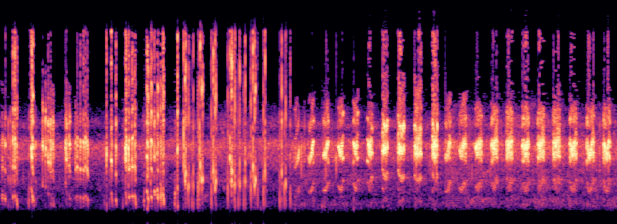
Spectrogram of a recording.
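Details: White-nest swiftlet lure call, a suara panggil recording played to attract swiftlets: dense high chirping twitters, then from about three seconds a steady run of buzzy chirps repeated roughly three times a second, with a low electrical hum beneath.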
